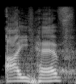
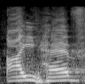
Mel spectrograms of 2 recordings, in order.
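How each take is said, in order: Both takes have the same delivery.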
